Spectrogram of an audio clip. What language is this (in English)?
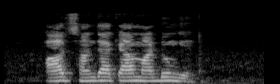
Sansi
